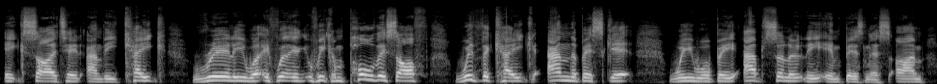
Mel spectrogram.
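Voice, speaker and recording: Man putting on a halting English parody football news presenter. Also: fairly high pitch, no room sound, studio quality, close to an everyday voice. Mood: earnest, buzzing. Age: middle-aged. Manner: repetitive, halting, starts upbeat and tails off. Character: earnest, excitable male football news pundit, endlessly buzzing. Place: small room at home, indoors.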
